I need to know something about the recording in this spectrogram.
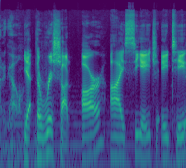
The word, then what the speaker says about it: Richat: Yeah, the Richat, R-I-C-H-A-T. It's worth mentioning he's that. Got it already here. Yeah, in the first couple, I just want to say it's Richat. I used to call it Ricot.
